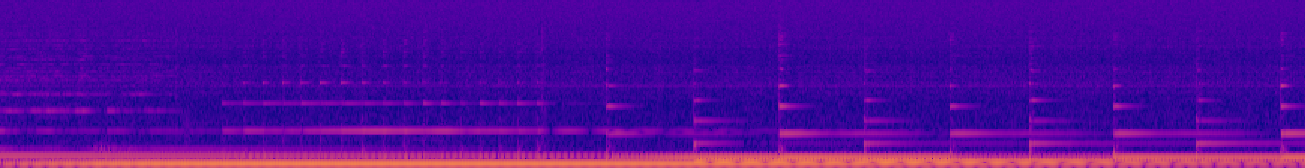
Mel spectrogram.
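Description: Frosted quartz crystal singing bowls ringing in long, steady, overlapping tones. From about eight seconds in, a bowl is struck softly about once a second, each strike adding a fresh ringing note over the sustained hum.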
